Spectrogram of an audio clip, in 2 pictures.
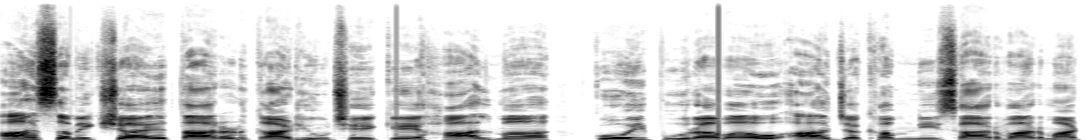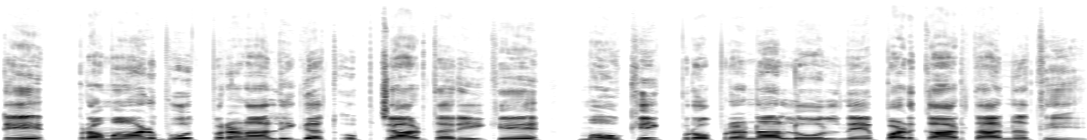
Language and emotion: Gujarati, neutral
